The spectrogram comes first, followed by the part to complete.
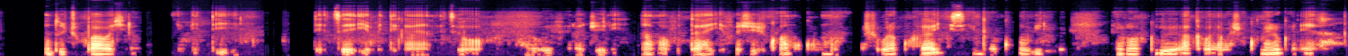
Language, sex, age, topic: Kinyarwanda, male, 18-24, health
